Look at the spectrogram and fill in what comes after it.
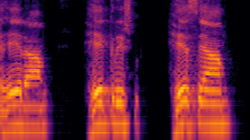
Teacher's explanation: प्लुत स्वर इसके उच्चारण में दीर्घ स्वर से भी अधिक समय लगता है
